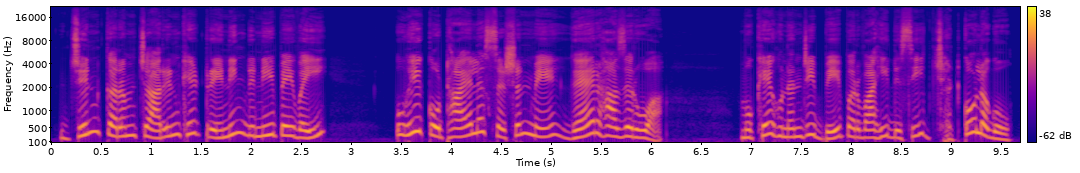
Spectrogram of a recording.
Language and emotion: Sindhi, surprised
